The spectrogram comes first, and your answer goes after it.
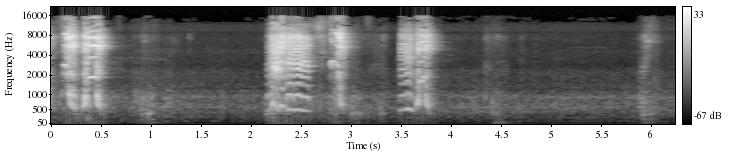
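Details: Female Alaskan Malamute Liza, in good spirits, gives short vocal outbursts: four brief harmonic yowls spaced a second or more apart, each wobbling in pitch, separated by near silence.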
